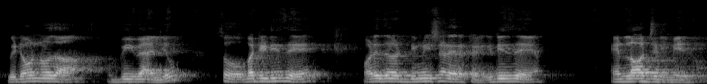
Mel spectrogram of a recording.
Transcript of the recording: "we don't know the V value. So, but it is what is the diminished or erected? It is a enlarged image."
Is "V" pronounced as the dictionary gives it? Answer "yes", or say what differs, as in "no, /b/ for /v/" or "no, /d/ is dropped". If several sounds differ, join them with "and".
yes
